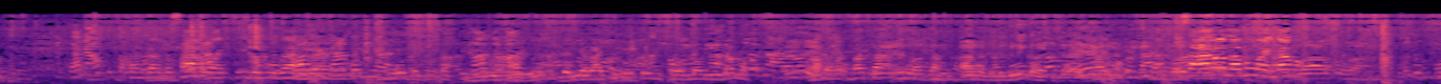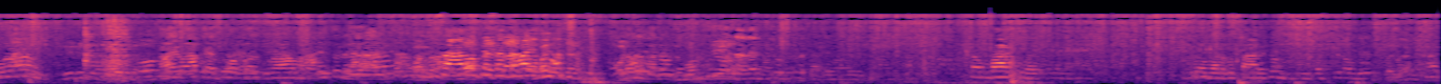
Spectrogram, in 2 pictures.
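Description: Several women talk and chatter close by.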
